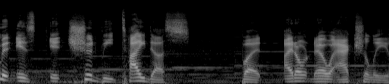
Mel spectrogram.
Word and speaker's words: Tidus: It should be Tidus, but I don't know actually like what the what the like currently intended pronunciation is. Inia it's in Decidia it's Tetus.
